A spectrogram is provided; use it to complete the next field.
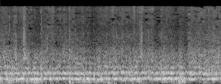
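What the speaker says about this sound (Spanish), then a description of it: "Es una colmena enorme, muchas abejas, mucha agresividad," Africanized honeybees swarming around a huge, aggressive hive, a loud, steady droning buzz close to the listener, thick and continuous with no voices.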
